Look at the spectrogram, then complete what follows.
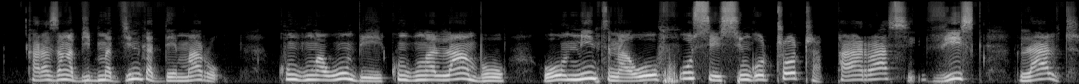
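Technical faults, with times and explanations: Throughout, Opus compression: the speech likely passed through Opus in its CELT mode at a rate that fits about 24 kbps. Starved bands get refilled with folded or noise energy, making it plainly grainy and rough, though bandwidth reaches 20.2 kHz.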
